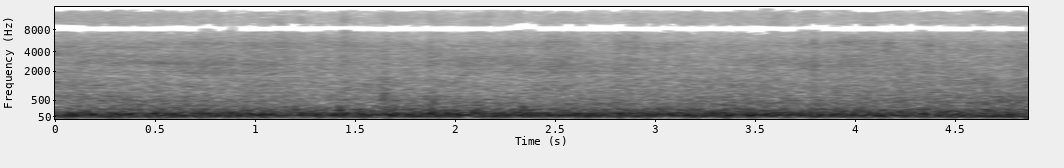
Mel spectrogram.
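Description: A train passing close by: a loud, steady low rumble.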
